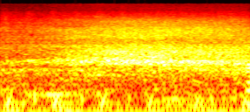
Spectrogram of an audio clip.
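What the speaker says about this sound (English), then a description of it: "And that noise you just heard is the crowd getting a look at it on the Jumbotron here at Cameron" Basketball crowd at Cameron Indoor Stadium during Duke vs North Carolina, a broad rising roar of many voices reacting to a replay on the arena screen, distant and diffuse.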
